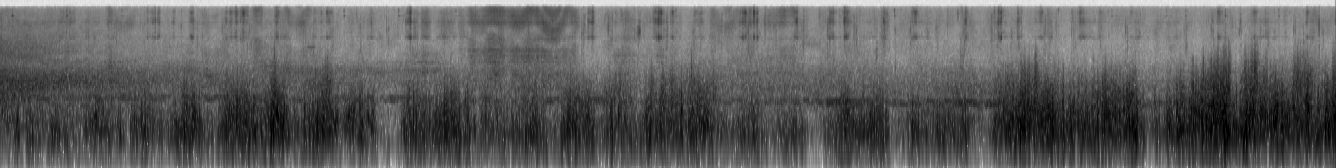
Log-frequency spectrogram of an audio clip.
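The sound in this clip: Horse hooves clip-clop steadily as the horse walks past a school entrance, an even rhythmic plodding on hard ground under constant rushing wind noise.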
